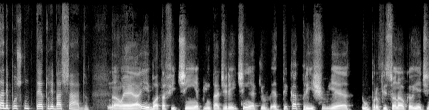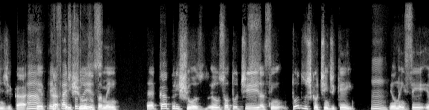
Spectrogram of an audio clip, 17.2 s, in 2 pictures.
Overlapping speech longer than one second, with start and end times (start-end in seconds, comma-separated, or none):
9.1-10.7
